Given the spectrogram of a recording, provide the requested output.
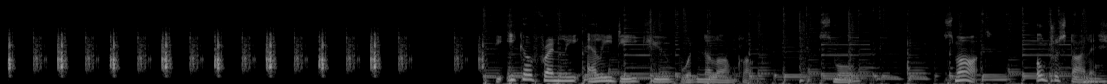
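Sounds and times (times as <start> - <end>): clock ticking: 0.0 - 4.9.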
